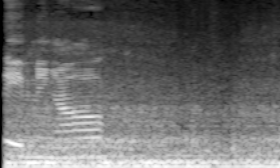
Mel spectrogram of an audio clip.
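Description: Steady low rumble of a Volvo semi truck inside the cab, engine and road noise. A man's voice is heard briefly in the first second.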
